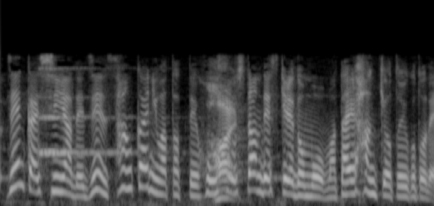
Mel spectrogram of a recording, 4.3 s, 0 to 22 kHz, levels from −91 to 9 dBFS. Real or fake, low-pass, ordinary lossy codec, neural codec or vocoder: real; 7.2 kHz; none; none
